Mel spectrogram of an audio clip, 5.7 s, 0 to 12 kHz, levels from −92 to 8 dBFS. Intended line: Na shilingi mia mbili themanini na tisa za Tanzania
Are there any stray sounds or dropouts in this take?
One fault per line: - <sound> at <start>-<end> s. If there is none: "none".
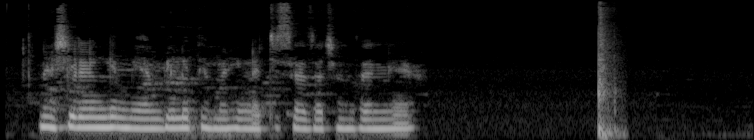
- thud at 4.5-4.7 s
